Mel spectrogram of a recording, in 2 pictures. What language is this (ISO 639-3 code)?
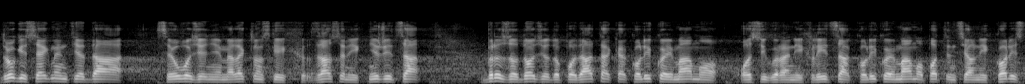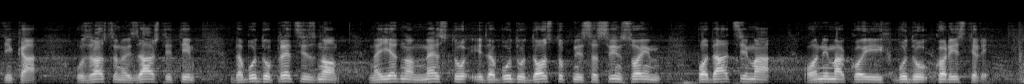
srp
